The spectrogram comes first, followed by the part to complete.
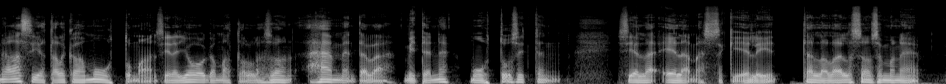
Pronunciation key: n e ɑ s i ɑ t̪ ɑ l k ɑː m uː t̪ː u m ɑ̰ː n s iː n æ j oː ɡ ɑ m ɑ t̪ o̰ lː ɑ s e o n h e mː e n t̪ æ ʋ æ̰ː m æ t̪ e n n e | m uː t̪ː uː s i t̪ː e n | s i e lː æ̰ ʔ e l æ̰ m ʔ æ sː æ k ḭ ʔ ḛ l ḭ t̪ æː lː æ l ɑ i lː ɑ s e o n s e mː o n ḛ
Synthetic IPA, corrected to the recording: n e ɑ s i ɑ t̪ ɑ l k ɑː m uː t̪ː u m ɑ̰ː n s iː n æ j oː ɡ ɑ m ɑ t̪ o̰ lː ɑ s e o n h æ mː e n t̪ æ ʋ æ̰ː m i t̪ e n n e | m uː t̪ː uː s i t̪ː e n | s i e lː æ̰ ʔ e l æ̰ m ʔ æ sː æ k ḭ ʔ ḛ l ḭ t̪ æ lː æ l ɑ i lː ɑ s e o n s e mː o n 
